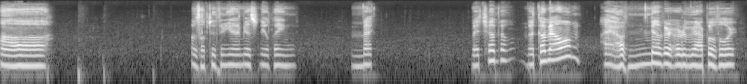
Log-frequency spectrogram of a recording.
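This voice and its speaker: A woman's voice: fairly high pitch, normal speed, pauses often, no room sound. A woman chatting casually and playfully with her stream viewers as she plays a game, giggling and teasing as she goes. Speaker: VTuber livestream host.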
